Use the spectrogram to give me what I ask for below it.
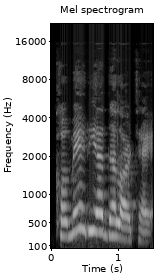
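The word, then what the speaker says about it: commedia dell'arte: can't guess by the way that this is pronounced it is from italy comedia de la te and it was a major art form during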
